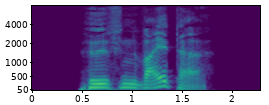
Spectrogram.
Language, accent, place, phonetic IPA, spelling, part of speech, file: German, Germany, Berlin, [ˌhʏlfn̩ ˈvaɪ̯tɐ], hülfen weiter, verb, De-hülfen weiter.ogg
- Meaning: first-person plural subjunctive II of weiterhelfen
